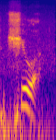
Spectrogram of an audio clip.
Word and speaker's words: Agie: the poposhua falls trail that agi is pronounced shua um and we've got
